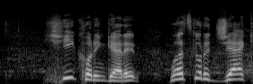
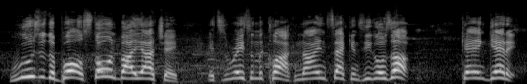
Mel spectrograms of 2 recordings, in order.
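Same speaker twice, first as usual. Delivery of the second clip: loud, higher, rising urgency; excited play-by-play; 6 semitones higher, 6 dB louder than usual. Acted. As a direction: call the last seconds breathlessly. Final seconds race, play-by-play.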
